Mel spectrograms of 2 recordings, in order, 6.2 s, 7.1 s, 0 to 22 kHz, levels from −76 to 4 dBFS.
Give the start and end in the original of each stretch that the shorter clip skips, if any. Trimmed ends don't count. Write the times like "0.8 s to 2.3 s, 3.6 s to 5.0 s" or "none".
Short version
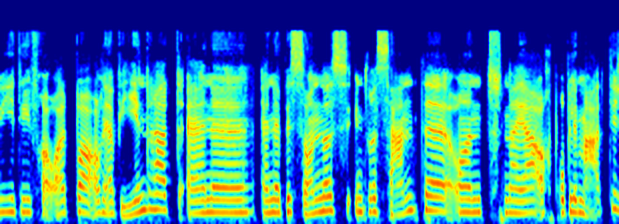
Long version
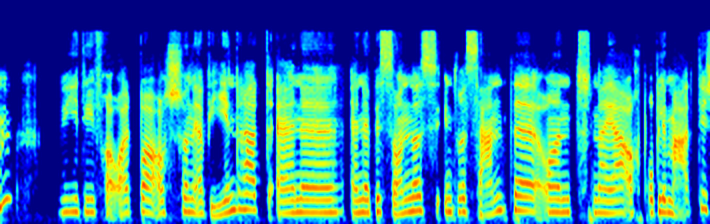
1.7 s to 1.9 s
